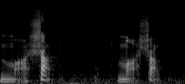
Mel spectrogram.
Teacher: third tone fourth tone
